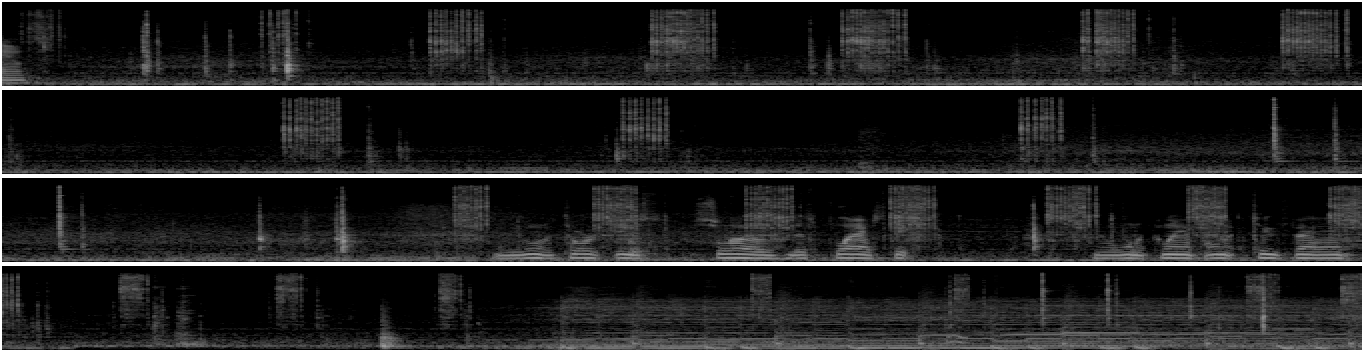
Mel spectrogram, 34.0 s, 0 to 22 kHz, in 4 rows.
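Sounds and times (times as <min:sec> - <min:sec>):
ratchet wrench clicking: 0:00.0 - 0:03.2, 0:04.0 - 0:05.9, 0:06.7 - 0:07.4, 0:08.0 - 0:08.6, 0:10.2 - 0:11.0, 0:12.2 - 0:12.9, 0:14.8 - 0:15.4, 0:16.4 - 0:17.6, 0:19.8 - 0:26.6, 0:27.2 - 0:27.6, 0:28.2 - 0:28.5, 0:30.1 - 0:30.5, 0:31.3 - 0:34.0.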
